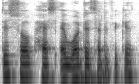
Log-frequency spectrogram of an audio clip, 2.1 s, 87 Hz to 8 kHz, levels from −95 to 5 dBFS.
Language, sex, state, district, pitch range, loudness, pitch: English, male, Arunachal Pradesh, Longding, 115-135 Hz, -17 LUFS, 120 Hz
